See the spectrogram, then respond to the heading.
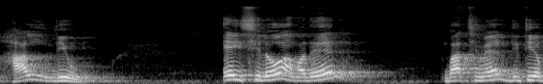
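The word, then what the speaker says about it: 한류: উচ্চারণ হবে, তার মানে এটাও ল হবে। তাহলে উচ্চারণ হবে হাল্লিউ, তাহলে সঠিক উচ্চারণ হবে হাল্লিউ, হাল্লিউ।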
